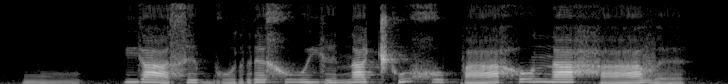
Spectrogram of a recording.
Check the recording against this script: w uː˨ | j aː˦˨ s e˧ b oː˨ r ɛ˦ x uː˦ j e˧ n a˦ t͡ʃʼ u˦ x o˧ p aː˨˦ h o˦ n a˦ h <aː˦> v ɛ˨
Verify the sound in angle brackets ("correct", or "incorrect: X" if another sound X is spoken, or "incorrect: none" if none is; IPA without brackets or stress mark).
incorrect: aː˨˦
